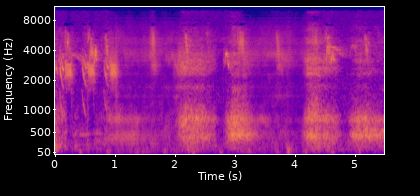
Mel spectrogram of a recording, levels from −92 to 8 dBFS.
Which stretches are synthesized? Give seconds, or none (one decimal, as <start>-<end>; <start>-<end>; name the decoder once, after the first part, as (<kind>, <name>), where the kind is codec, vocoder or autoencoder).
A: 0.9-2.1 (vocoder, Vocos); 3.1-4.2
